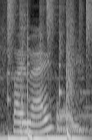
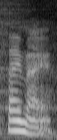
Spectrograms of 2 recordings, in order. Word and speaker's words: FOMO: and rack and ruins did I pronounce that right fomo yeah yeah cuz I I called you f for AG and then I like actually looked and read it for I was like no that's fomo it's quite cool like wherever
